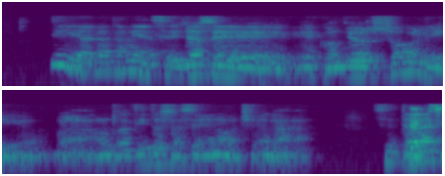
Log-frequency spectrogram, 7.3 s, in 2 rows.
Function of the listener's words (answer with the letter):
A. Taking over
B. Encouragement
B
